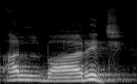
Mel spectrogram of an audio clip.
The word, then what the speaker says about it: Al-Ma'arij: Whereas Surah Al-Ma'arij, pardon, I have pronounced this surah's name in the previous context as well wrongly. The correct pronunciation is Surah Al-Ma'arij, refers to higher echelons of the space or universe.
